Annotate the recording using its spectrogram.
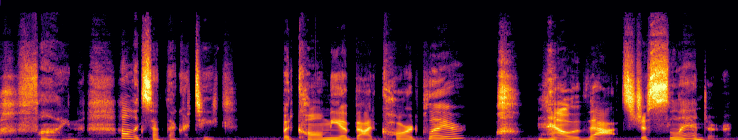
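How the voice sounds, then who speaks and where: Lady doing a breezy teasing general fortune teller for a game, mid pitch, poised and theatrical, some noise behind it. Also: close to an everyday voice. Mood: playful. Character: playful, confident female general and diviner, teasing, breezy. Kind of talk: video game character voice lines.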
